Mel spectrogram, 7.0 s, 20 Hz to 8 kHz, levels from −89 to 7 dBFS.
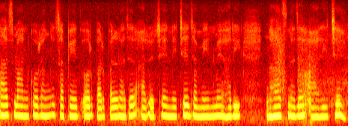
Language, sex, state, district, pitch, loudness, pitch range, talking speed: Rajasthani, female, Rajasthan, Nagaur, 180 Hz, -14 LUFS, 175-190 Hz, 165 wpm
